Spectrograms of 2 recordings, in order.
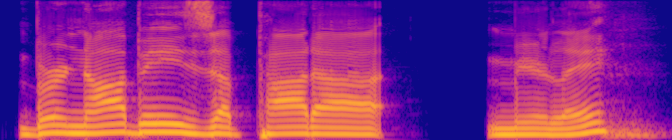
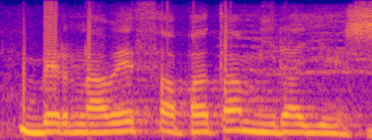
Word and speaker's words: Bernabé Zapata Miralles: Bernabe Zapata Mirales? Is that your final answer? Bernabe Zapata Mirales. Final answer. This is how you say it. Bernabé Zapata Miralles. Bernabé Zapata Miralles. Bernabé Zapata Miralles. Miralles.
